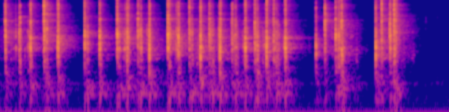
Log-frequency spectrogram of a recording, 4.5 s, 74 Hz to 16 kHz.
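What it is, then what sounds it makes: Plastic computer keyboard. A single metal nail tip taps rapidly across the keys in the numpad and arrow area of a black plastic RGB computer keyboard. About 28 sharp, bright plastic clicks come in quick bursts with brief pauses, each dying away almost instantly. The run ends with a faint quiet tail.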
